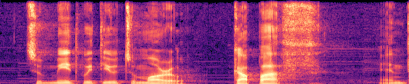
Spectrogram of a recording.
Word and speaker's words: capaz: Capaz, and this one is tricky to pronounce. Capaz, with the Z at the end.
